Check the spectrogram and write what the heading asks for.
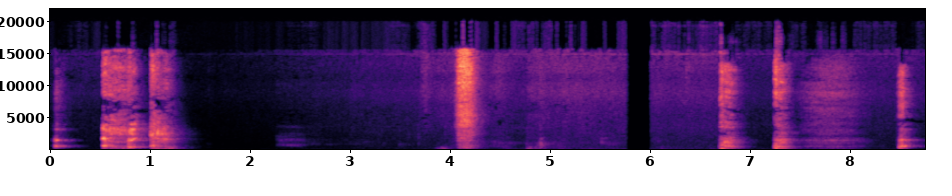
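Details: Girl coughing during a live stream, wishing aloud for the cough to stop: several separate dry coughs in short bursts with quiet gaps, faint background noise; repeated cough.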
